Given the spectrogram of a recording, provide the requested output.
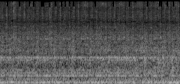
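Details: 2006 Toyota RAV4 after an engine flush and oil change. Short, steady idle with a light, even valvetrain patter and no heavy knock. Normal idle.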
